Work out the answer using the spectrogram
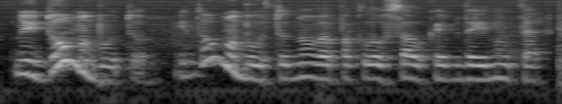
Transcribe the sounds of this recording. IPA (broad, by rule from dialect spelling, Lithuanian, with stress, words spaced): nʊ iːˈdoːmʊ ˈbuːtʊ ɪˈdoːmʊ ˈbuːtʊ nʊ ˈʋɐ pɐklˠɐʊˈsɐʊ kɐɪp dɐɪˈnuː ˈtɐ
